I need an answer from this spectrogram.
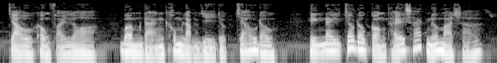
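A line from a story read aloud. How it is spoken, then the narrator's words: Smiling. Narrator (Vietnamese): ông mỉm cười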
